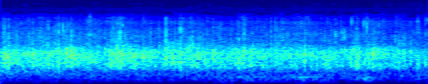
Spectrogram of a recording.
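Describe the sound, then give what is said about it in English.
A church audience claps at the end of a sermon series, a soft, steady wash of applause that holds without a break from start to finish. “Yeah, if you're going to clap, don't do a golf clap.”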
